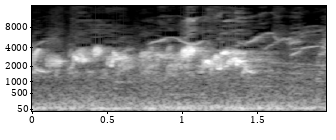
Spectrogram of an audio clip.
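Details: Red-whiskered bulbul singing in a large bird-singing arena, its competitive style shown: bright, rapid warbled phrases with quick rising and falling whistled notes, loud bursts near the middle, over a low background hum.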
